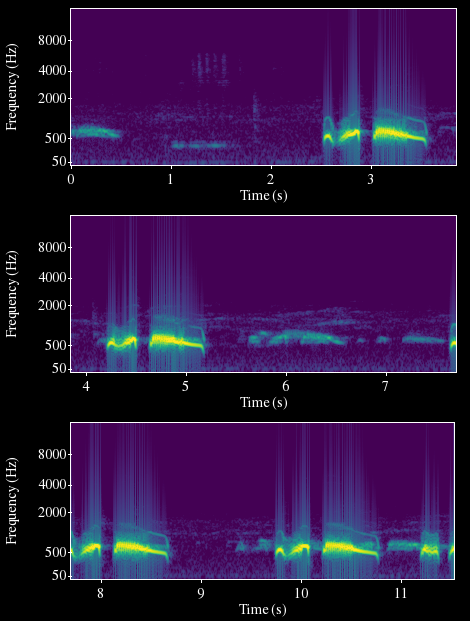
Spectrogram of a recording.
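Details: Field-voiced spotted dove cooing to encourage other doves to call, used in daily training: a soft opening murmur, a pause, then four loud deep phrases, each a rising note and a long falling coo, with quiet purrs between them.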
